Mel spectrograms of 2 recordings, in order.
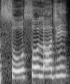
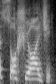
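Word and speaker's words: sociology: ये ये लोग इसको पढ़ते हैं सोसोलॉजी। कुछ लोग तो पढ़ते हैं सुसुलॉजी। लेकिन एक्चुअली नहीं ये होती है सोशियोलॉजी सोशियोलॉजी सोशियोलॉजी नहीं और सोशियोलॉजी तो बिल्कुल नहीं यार सोशियोलॉजी सोशियोलॉजी ठीक है तो बायोलॉजी जलॉजी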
